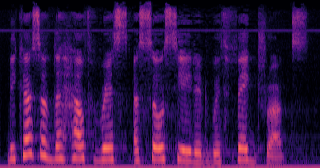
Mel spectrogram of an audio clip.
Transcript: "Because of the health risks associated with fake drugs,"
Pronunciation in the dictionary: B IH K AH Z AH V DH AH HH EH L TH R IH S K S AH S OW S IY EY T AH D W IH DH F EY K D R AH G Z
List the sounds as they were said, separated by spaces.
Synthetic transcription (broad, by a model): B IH K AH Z AH V DH AH HH EH L TH R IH S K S AH S OW S IY EY T AH D W IH DH F EY K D R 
